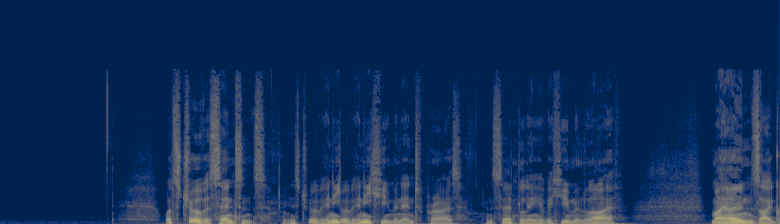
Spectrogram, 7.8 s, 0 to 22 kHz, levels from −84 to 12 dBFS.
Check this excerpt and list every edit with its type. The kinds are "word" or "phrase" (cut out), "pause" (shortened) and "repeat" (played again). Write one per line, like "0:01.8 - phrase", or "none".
0:02.8 - pause
0:03.4 - repeat
0:04.7 - pause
